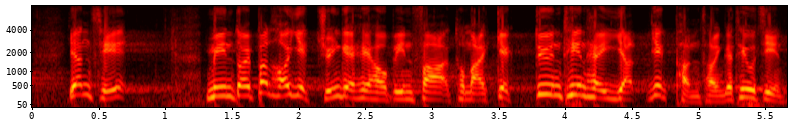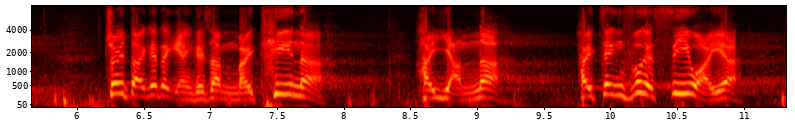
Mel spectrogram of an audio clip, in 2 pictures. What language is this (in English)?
Cantonese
